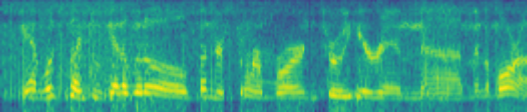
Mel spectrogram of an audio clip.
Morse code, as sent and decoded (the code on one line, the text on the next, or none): none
